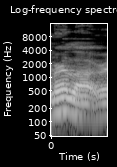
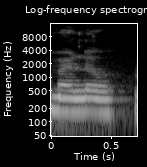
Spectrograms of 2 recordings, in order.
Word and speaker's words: Merlot: It's not Merlot, right? – No, you don't say the T. – How do you say it? – Merlot.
